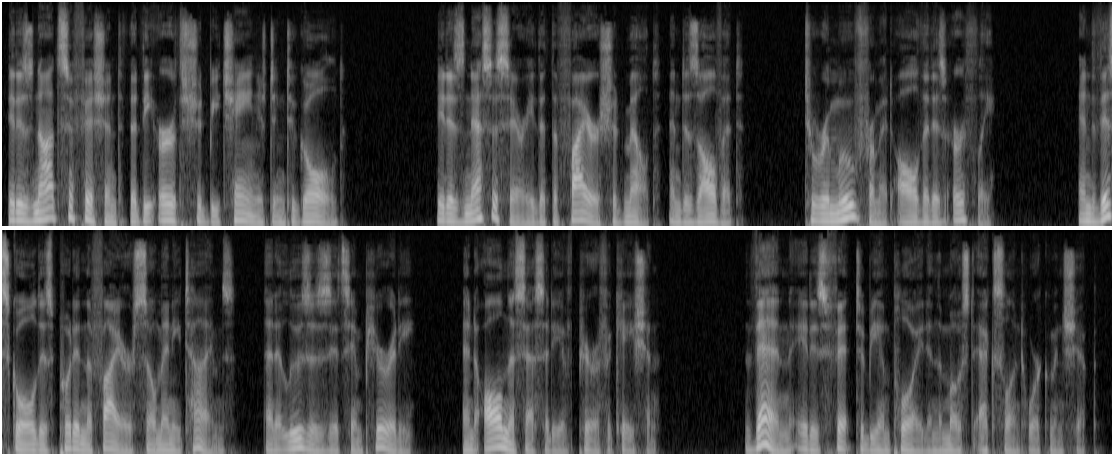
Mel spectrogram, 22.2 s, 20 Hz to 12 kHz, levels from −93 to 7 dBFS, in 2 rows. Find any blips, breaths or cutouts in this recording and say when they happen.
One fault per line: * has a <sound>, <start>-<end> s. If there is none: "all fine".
all fine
